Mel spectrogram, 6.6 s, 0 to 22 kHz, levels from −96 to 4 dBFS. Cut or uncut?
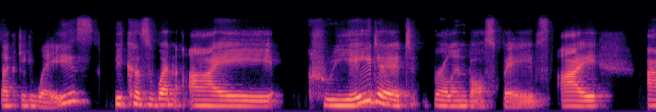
cut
